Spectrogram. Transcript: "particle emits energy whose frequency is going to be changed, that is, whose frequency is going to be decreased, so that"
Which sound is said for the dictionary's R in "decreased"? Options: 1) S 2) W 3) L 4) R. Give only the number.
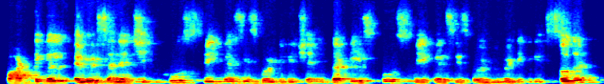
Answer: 3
